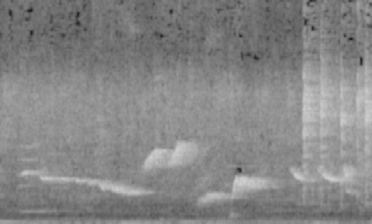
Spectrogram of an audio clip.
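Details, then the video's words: Young male white-rumped shama, about six and a half months old and just past his first moult, singing hard at home alongside other birds: long whistled slurred phrases, falling then rising, with a few brighter notes near the end. "White rumped Shama – "Imagine" whacking hard"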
